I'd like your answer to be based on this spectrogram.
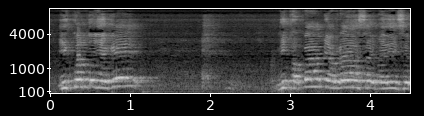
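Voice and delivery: high, loud, impassioned preaching to the congregation; fiery preaching. Acted. Preacher recounts Isaac's story to the brothers, shouting with fire. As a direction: preach it with everything you have. Preacher narrates at full force.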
